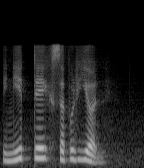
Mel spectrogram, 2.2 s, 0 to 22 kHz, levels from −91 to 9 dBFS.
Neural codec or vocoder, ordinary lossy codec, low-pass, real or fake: codec, 16 kHz, 0.2 kbps, FocalCodec; none; 7.2 kHz; fake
